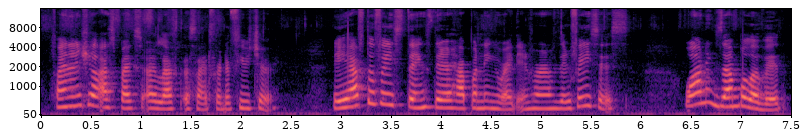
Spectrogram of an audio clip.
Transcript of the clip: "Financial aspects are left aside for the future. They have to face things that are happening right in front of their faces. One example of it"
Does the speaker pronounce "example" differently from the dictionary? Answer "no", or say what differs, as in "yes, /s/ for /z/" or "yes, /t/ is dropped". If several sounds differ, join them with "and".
no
